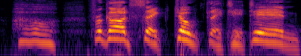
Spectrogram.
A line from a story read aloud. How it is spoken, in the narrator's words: cried the old man, trembling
